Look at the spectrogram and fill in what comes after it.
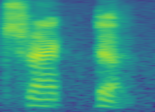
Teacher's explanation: because the stress is on the first syllable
